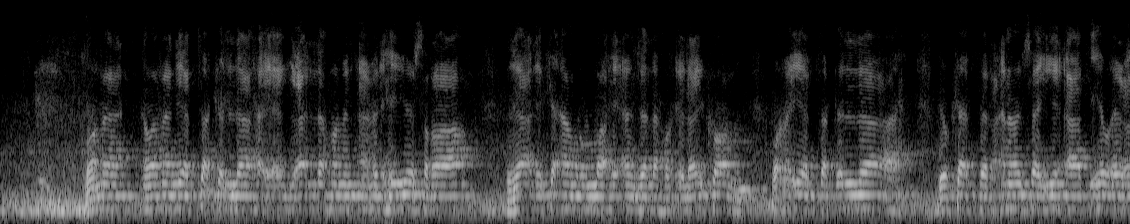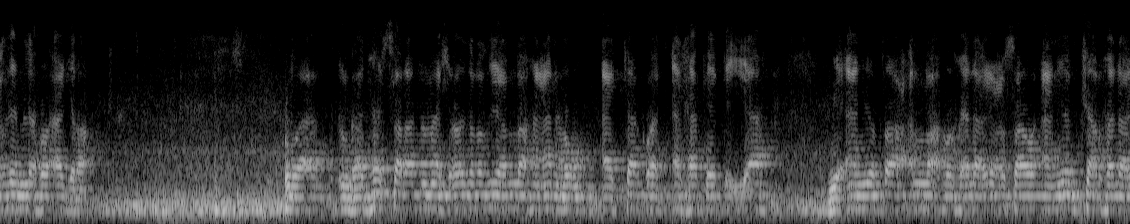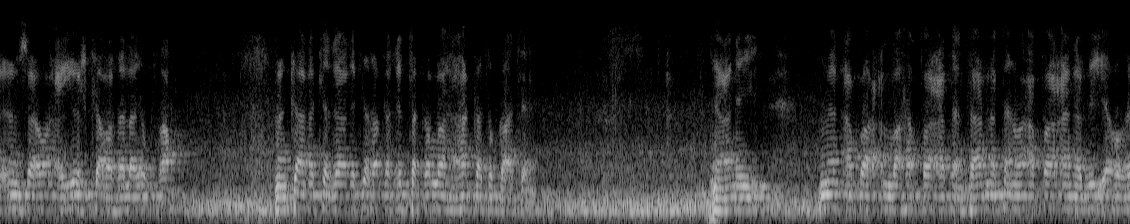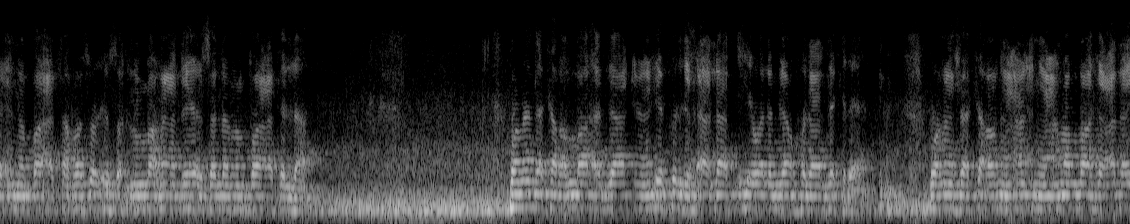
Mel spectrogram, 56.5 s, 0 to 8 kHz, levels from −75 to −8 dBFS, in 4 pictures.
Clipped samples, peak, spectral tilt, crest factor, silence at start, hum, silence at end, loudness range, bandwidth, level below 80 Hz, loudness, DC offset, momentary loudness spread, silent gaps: under 0.1%; -14 dBFS; -8 dB/octave; 18 dB; 0 s; none; 0 s; 2 LU; 7 kHz; -52 dBFS; -32 LUFS; under 0.1%; 5 LU; none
